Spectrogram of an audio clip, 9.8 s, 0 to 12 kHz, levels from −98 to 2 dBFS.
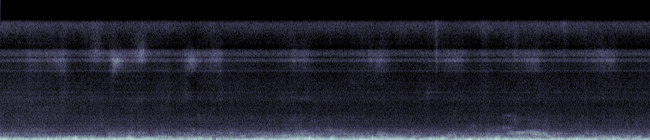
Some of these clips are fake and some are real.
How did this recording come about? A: fake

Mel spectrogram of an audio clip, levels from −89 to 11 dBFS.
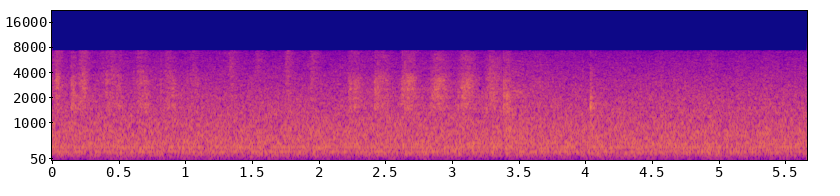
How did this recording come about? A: fake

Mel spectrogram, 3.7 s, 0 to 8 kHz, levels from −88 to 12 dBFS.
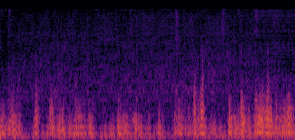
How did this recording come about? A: fake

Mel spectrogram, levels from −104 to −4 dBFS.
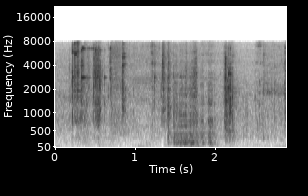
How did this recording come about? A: real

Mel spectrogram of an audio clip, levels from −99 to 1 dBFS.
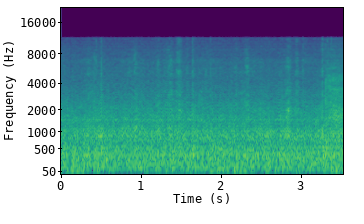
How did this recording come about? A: fake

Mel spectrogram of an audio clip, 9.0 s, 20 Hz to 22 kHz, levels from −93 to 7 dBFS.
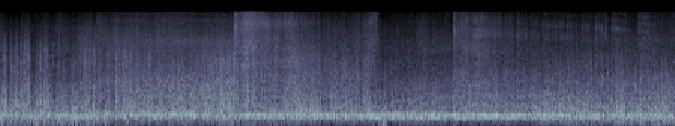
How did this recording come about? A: real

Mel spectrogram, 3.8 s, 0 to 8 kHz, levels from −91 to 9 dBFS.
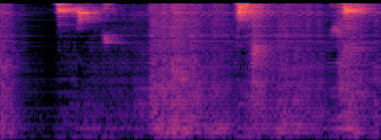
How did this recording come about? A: fake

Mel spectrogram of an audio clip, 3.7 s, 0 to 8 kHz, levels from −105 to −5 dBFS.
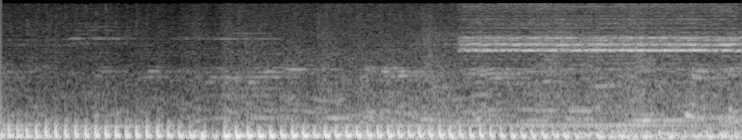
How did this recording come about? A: real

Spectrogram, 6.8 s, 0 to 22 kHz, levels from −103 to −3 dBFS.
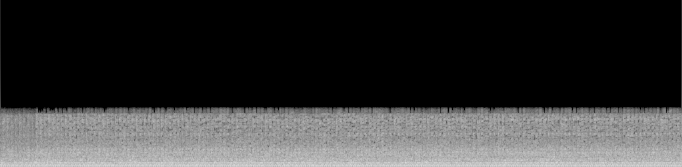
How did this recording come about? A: real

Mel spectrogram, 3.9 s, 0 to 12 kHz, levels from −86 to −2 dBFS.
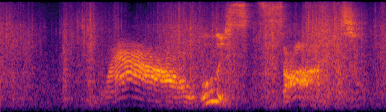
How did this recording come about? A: real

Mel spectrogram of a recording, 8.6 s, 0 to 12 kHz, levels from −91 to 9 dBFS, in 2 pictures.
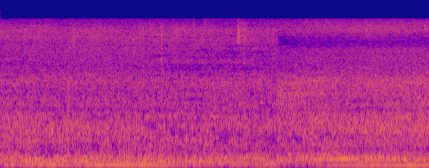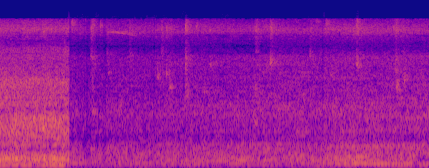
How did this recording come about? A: real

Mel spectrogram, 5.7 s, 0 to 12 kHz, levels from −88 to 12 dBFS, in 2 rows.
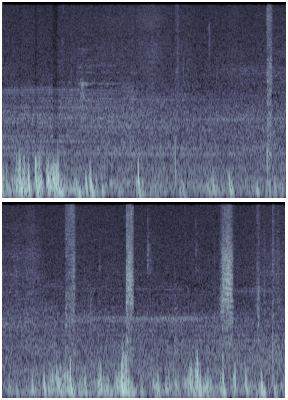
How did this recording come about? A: real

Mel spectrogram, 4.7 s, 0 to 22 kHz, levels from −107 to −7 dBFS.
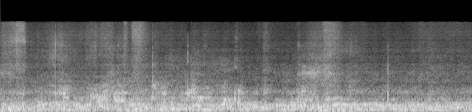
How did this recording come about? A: fake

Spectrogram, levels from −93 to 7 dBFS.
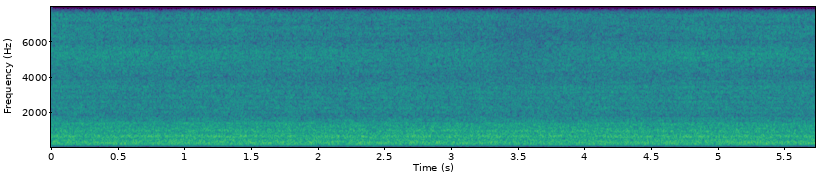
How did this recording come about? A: real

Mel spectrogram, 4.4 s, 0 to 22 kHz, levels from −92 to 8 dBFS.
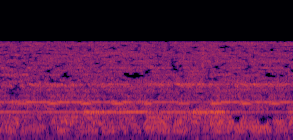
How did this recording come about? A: real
